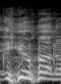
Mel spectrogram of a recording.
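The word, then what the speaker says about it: Ilhan: Elio Omar. How do I say that? – It's Elon Omar and Jesse Waters.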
